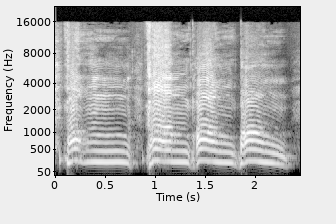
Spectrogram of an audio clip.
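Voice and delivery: high, loud ringing pongs; helmet-banging noise. A narrator's reading. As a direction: sound out the hard knocks on a helmet. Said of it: "went my helmet".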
